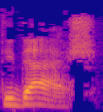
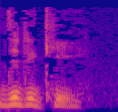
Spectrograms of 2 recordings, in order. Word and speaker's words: Didache: But the Didache, or when you look at it written, it looks like Didash, but it's pronounced Didache.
